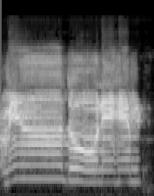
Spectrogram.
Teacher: Kalau ikhfa itu menyamarkan suara nunnya itu. Jadi seolah-olah kadang kayak eng gitu ya. Eng. Midunihim.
